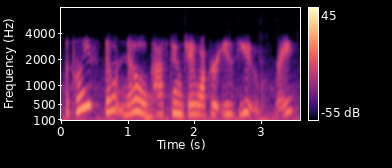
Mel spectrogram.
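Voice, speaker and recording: Audio drama: sharp, wry sister played by a woman, highish voice, direct and probing, thin phone-line sound. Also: measured pace. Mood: wry, puzzled. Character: sharp, teasing sister of the main character. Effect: phone call filter. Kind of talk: audio drama acting, conversational. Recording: tinny phone line, faint background noise.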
